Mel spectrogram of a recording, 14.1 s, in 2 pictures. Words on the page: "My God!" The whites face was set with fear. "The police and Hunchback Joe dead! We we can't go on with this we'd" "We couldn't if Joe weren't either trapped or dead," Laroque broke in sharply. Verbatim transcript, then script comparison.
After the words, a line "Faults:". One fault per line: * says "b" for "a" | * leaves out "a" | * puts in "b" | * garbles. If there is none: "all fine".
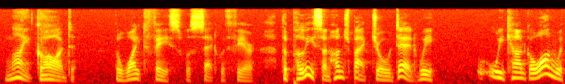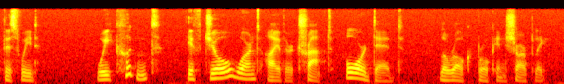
"My God!" The white face was set with fear. "The police and Hunchback Joe dead! We we can't go on with this we'd" "We couldn't if Joe weren't either trapped or dead," Laroque broke in sharply.
Faults:
* says "white" for "whites"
